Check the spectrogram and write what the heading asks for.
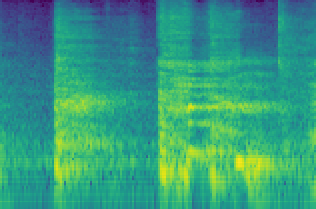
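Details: Two harsh, forceful cough bursts, the second with a few rapid repeats, after inhaling blunt smoke.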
